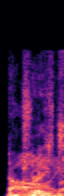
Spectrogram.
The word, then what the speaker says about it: Trayvon: Trayvon.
